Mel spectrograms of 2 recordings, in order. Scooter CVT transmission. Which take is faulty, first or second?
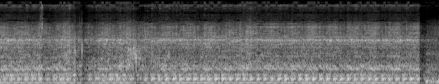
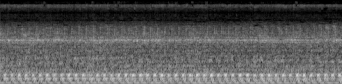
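first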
